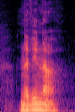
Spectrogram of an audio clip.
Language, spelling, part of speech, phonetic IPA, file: Belarusian, навіна, noun, [navʲiˈna], Be-навіна.ogg
- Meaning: 1. novelty 2. piece of news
